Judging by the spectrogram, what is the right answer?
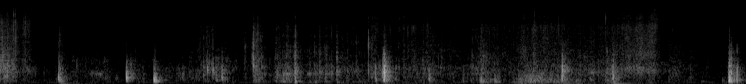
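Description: Plastic shrink-wrap being cut and peeled off a cardboard game box, crinkling and rustling with scattered sharp clicks and taps.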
